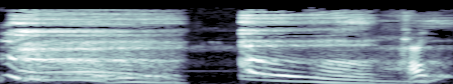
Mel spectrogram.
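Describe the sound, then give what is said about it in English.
Two loud, drawn-out gasps, each sliding downward in pitch with a groaning, strained quality, separated by a brief silence, as someone jolts awake after a healing tonic is slowly poured into them. “And Finavir, you gasp awake.”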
